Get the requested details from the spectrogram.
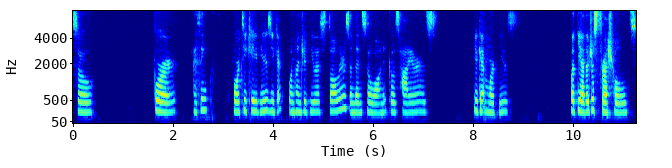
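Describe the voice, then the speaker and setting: Very slowly and with long, frequent pauses, a woman speaks in a monotone, flat voice with a dark, mellow tone. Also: fairly high pitch for a woman, quiet background. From Hong Kong. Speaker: comic artist. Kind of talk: casual interview.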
